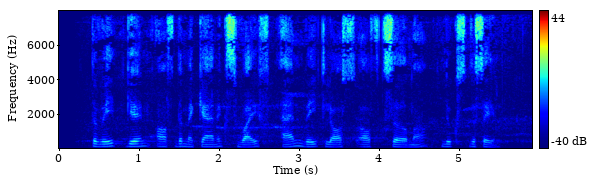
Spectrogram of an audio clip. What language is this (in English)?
English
